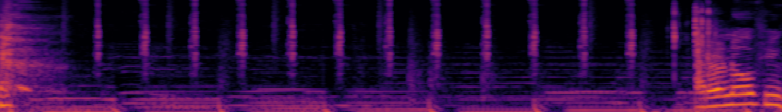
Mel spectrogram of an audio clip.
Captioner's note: clock ticking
